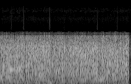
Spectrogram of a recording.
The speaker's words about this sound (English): You give me an applause. That should go to you, bro.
